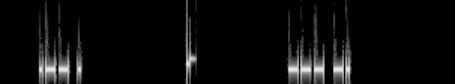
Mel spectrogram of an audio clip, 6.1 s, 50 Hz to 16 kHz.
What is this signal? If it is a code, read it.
Morse code, heard as a keyed tone, about 27 wpm, 700 Hz. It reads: WE ON
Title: Two Letter Words - 28wpm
